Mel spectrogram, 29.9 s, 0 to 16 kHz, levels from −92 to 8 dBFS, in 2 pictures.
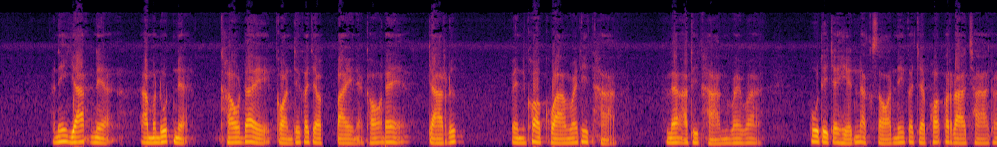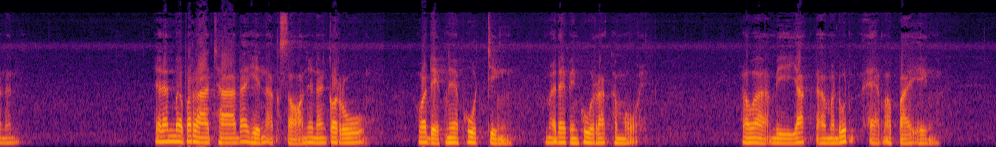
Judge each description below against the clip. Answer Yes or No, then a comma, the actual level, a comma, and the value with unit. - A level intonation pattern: Yes, narrow, 2.3 semitones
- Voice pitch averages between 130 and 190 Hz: No, low, 115 Hz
